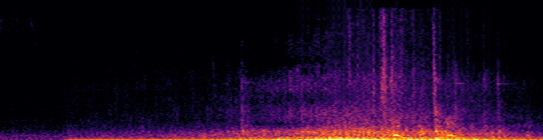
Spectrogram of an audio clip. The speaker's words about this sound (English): The sheriff's truck rolls down a street.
